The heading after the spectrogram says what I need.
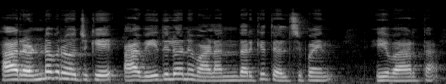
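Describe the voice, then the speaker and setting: A woman narrating a family story as an audiobook reader, with even, measured delivery. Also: mid-range voice.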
